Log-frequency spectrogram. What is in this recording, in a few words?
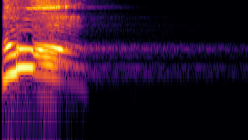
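Brazilian Portuguese AttackHeavy; bloom minigame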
